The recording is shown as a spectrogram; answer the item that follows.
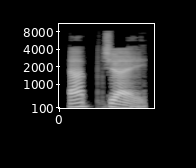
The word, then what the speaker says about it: ApJ: The Astrophysical Journal, often abbreviated APJ, pronounced APJ in references and speech, is a peer-reviewed scientific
